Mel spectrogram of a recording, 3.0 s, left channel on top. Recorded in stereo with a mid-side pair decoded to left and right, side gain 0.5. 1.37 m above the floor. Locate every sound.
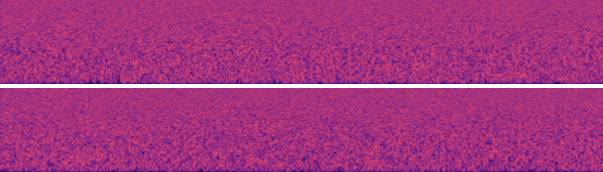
Only background noise.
